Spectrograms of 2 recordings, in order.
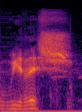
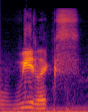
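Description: First: The word ends with an 'sh' sound. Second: The word ends with a 'ks' sound. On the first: The speaker calls it right. "it's a Wheelish. the X is pronounced as an SH" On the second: The speaker calls it wrong. "That's why it's not a Wheelix"

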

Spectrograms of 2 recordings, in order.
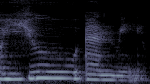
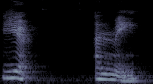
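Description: First: The word you is said with a full vowel. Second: The word you is reduced with a weak vowel. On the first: The speaker calls it wrong. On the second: The speaker calls it right.

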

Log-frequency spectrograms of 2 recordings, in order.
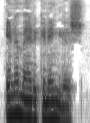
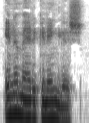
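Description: Both takes have the same delivery.

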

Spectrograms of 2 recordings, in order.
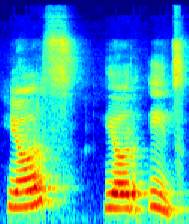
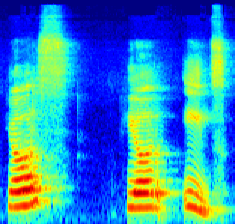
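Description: The two takes are said the same way.

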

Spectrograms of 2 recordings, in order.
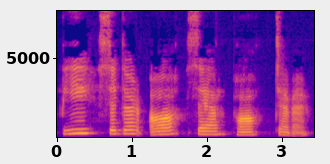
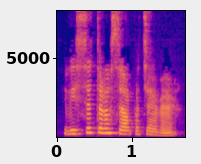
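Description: First: The sentence is said slowly. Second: The sentence is said at normal speed. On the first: "and then slower" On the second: "Normal speed"

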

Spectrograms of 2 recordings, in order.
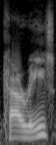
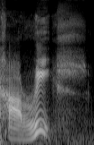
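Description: First: The word starts with a hard k sound. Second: The word starts without a hard k sound. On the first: This is how English speakers say it. "we English speakers, we would say charis" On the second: This is how Greek speakers say it. "They drop the C and they say charis"

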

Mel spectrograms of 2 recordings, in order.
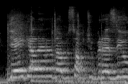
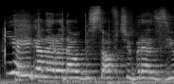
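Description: First: It is spoken very fast and run together. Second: It is spoken at a moderate, natural pace. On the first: "Tá muito rápido" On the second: "Meio termo"

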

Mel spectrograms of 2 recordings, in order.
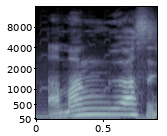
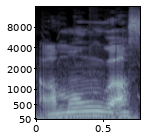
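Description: First: The second syllable uses an 'a' vowel. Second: The second syllable uses an 'o' vowel. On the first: The speaker calls it wrong. "アマングアスじゃなくて" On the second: The speaker calls it right. "アモングアスが一応正しい公式見解"

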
